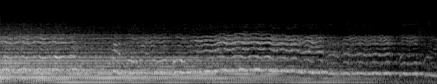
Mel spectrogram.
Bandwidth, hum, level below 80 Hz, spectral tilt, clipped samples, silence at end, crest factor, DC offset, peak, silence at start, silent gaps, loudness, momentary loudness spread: 16 kHz; none; -54 dBFS; -6.5 dB/octave; under 0.1%; 0 s; 16 dB; under 0.1%; -6 dBFS; 0 s; none; -21 LUFS; 11 LU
